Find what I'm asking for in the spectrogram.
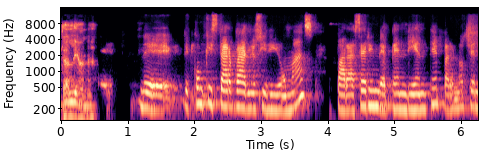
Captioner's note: speaks Spanish; Sandra speaking Spanish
